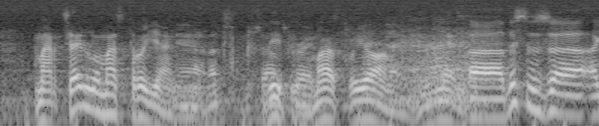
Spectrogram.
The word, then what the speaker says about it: Marcello Mastroianni: a commercial how do you say your name marcelo mastroyan uh this is uh i guess uh sunday's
